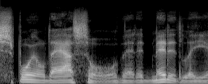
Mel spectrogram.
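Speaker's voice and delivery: ordinary delivery, nothing marked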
